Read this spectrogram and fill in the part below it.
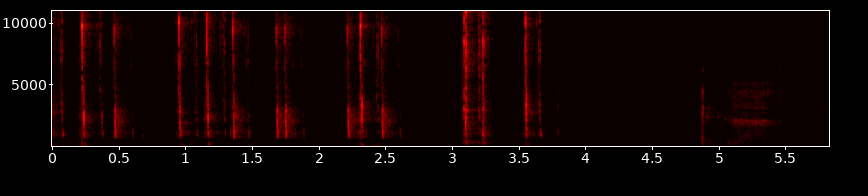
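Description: Typing on a computer keyboard in several quick bursts of close, crisp key clicks separated by short pauses, ending with a softer rustling tap; no voices.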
